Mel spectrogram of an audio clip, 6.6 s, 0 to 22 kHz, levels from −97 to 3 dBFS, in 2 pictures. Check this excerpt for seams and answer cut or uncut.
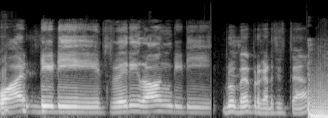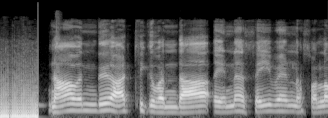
uncut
